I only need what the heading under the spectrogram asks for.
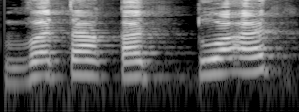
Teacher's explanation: قاف کو موٹا پڑھنا، طا کو صحیح پڑھنا، اس کی جگہ تا نہیں پڑھنا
